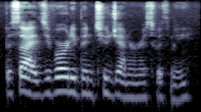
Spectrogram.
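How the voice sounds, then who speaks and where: A woman's voice: low-pitched, fairly even intonation, quick pace. A woman reading as a wry young male student. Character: young man, a quick-witted poor student.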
